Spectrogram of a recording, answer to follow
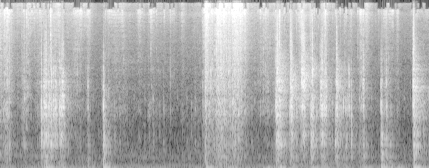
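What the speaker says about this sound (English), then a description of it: "Okay, let me shuffle." Tarot cards being shuffled up close, quick riffling bursts and soft flicking clatter in uneven runs, fairly loud, no speech.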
